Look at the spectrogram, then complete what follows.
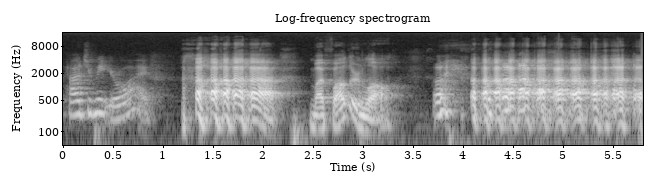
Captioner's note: laughter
